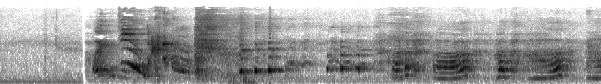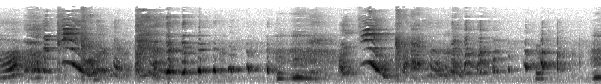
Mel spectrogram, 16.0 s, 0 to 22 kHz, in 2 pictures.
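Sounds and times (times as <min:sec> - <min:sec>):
woman laughing: 0:01.6 - 0:16.0.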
